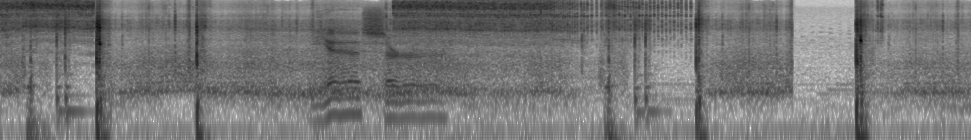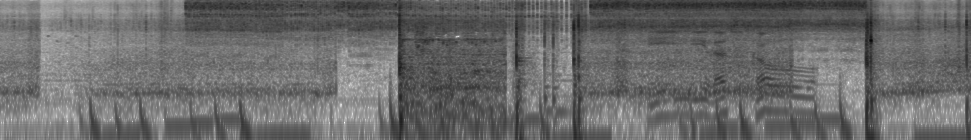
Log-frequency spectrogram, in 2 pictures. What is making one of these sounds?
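Bike wheels land with sharp knocks.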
